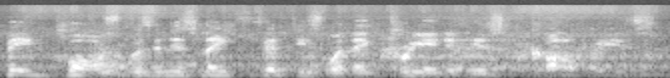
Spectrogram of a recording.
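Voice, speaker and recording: An actor playing a menacing older English villain in a video game, with a theatrical, taunting snake-villain voice. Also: male voice, a little high, moderate pace, noisy background, close to an everyday voice. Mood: gloating menace. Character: menacing, taunting older male villain speaking as his arch-rival brother.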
